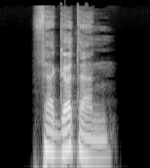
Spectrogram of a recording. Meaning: to worship, deify (treat someone/something as sacred, godlike, worthy of veneration)
- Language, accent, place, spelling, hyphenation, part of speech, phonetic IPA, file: German, Germany, Berlin, vergöttern, ver‧göt‧tern, verb, [fɛɐ̯ˈɡœtɐn], De-vergöttern.ogg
